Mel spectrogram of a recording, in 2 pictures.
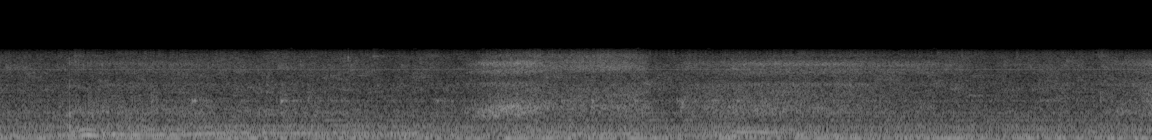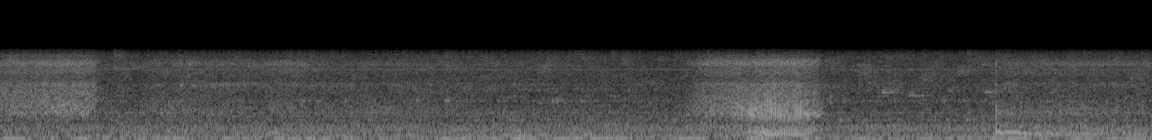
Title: Lola pug sleeping snoring relaxing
